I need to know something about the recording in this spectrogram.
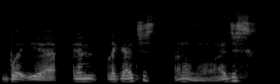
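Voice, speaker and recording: A man's voice: medium pitch, normal speed, husky. A young man with a lisp, rambling and swearing in a casual podcast chat with a friend. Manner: rambling and profane, full of "like". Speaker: podcast co-host.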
